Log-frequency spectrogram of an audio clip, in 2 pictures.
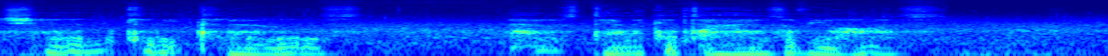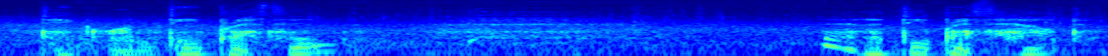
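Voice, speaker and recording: Gentle quirky bird doctor played by a man, whispered, gravelly, rambling, reassuring, ASMR roleplay. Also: very deep voice, lively intonation, exaggerated voice, low-quality recording. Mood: soothing. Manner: rambling, halting storytelling; soft, soothing and reassuring. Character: kindly talking bird plague doctor, male, quirky and gentle.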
